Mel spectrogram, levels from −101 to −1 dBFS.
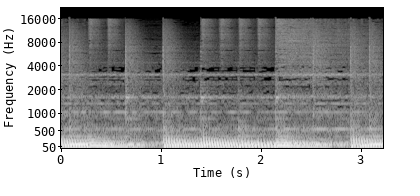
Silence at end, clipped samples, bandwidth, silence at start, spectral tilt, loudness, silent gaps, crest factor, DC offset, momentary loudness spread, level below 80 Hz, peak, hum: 0 s; under 0.1%; 16.5 kHz; 0 s; -6.5 dB/octave; -14 LUFS; none; 10 dB; under 0.1%; 6 LU; -16 dBFS; 0 dBFS; none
